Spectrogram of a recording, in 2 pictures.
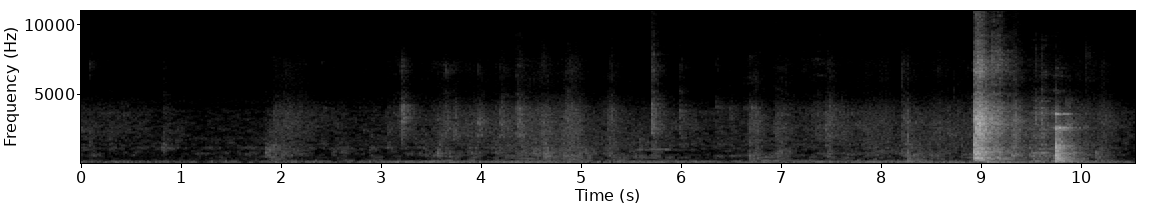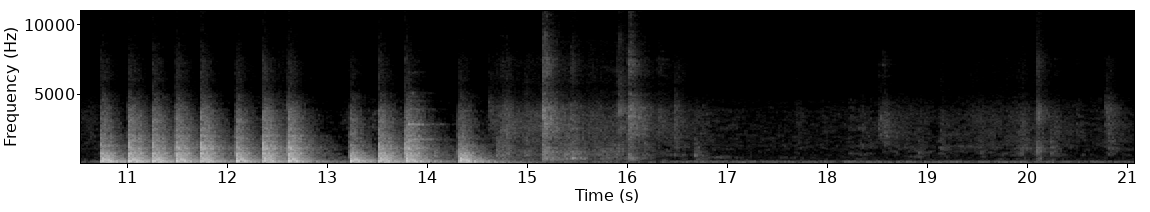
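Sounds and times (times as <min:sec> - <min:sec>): hammer blows ringing: 0:10.8 - 0:14.8.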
